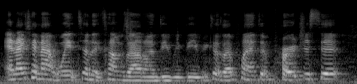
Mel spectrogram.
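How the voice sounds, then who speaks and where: A woman's voice: medium pitch, fast, a little hiss or hum. Chatty woman sewing vlogger. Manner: chatty, digressive, laughs often. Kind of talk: casual chat.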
